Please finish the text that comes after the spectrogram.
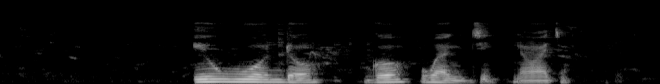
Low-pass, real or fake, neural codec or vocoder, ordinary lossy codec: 7.2 kHz; real; none; MP3, 64 kbps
